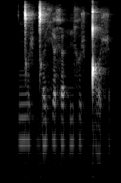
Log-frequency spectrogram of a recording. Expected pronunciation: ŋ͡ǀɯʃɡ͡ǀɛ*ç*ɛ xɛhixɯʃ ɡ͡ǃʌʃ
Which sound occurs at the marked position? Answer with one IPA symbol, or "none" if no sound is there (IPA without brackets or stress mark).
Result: ç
